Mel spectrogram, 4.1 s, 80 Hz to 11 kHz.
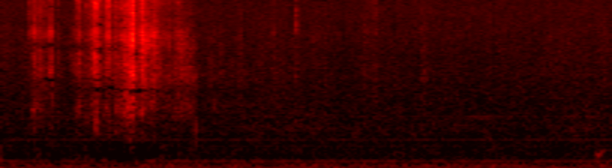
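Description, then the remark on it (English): A short flurry of Bible pages being turned by an audience flipping to chapter 6, several soft crinkly rustles overlapping for about a second, then quiet with a steady low hum. “Well, sounds good to hear all them papers rustling.”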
